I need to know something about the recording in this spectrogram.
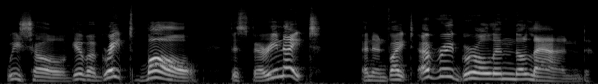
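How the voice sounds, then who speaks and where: Woman doing a pompous storybook king, slow and loud. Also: on the high side, sing-song, full character voice. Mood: commanding. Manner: pompous, declaiming. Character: blustering old king, commanding man.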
